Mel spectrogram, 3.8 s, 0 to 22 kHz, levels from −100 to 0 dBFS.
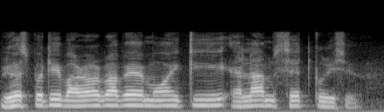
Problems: constant background noise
